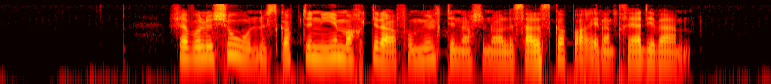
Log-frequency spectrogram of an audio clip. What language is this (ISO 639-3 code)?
nor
